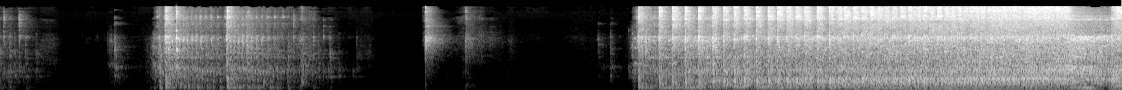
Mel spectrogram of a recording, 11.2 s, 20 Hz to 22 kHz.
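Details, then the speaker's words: Jiffy Model 30 ice auger, unused several years, last on ethanol gas, on cheap premixed fuel with choke and prime: a few pulls and sputters, then steady even two-stroke buzz running off the carburetor, slight four-stroking. "well I don't know what you guys but I can pretty much guarantee that was running off the carburetor"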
